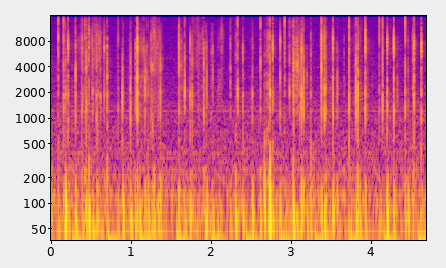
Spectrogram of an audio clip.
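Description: A small, hollow black-and-silver keypad mobile phone with a plastic casing is held in both hands over the microphone and tapped and scratched with long fingernails. Rapid, uneven clicks and scratchy scrapes sound quiet and close, with bright clicky ticks over a soft low rumble of handling.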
